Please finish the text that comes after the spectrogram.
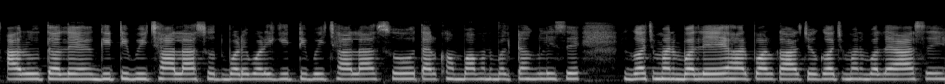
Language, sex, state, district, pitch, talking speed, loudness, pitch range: Halbi, female, Chhattisgarh, Bastar, 250 Hz, 145 wpm, -23 LUFS, 245-255 Hz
